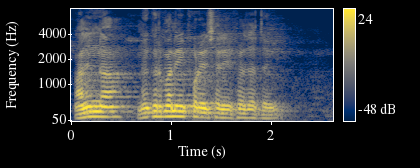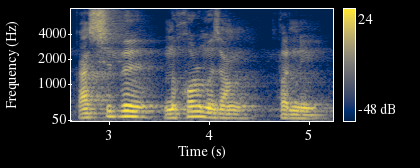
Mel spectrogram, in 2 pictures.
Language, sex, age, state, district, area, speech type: Bodo, male, 45-60, Assam, Chirang, rural, spontaneous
